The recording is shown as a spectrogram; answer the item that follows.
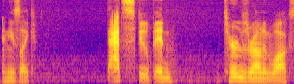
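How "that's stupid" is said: bratty, petulant, put-on tone. Retelling a customer's reply after being refused a tan: imitating a bratty tone. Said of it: "the brattiest tone".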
